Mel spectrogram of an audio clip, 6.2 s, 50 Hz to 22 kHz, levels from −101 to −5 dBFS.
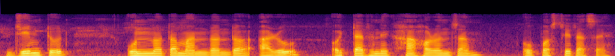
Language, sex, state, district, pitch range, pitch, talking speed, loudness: Assamese, male, Assam, Kamrup Metropolitan, 115-130 Hz, 120 Hz, 80 wpm, -18 LUFS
